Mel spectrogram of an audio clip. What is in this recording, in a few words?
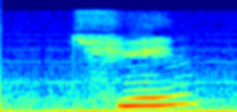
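"qun", Mandarin pinyin, tone 2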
